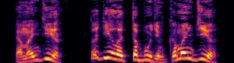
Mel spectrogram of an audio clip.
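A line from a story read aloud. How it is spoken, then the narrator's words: Yelling. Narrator (Russian): завопил Мумба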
